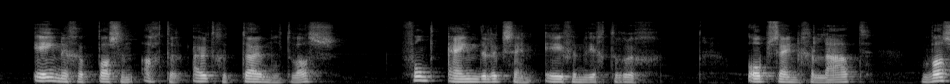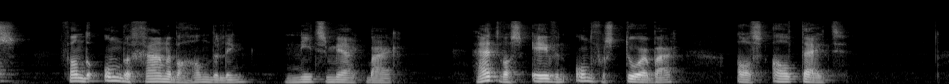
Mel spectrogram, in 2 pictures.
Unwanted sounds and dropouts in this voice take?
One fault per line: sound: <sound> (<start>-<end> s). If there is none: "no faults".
no faults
